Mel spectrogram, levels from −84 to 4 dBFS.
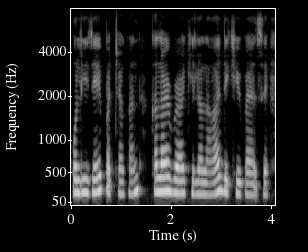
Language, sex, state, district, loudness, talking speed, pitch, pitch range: Nagamese, female, Nagaland, Dimapur, -17 LUFS, 145 wpm, 195 Hz, 180-210 Hz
